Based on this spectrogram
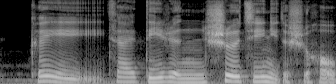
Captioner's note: speaking маndarin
